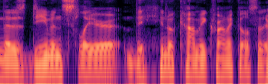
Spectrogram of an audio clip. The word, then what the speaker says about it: Hinokami: makes sense again that is demon slayer the hinokami chronicles that i pronounced that correctly you did look at that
